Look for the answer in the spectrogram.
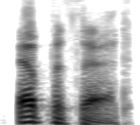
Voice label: "epithet", American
